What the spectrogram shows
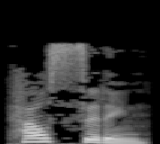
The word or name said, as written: house-sitting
